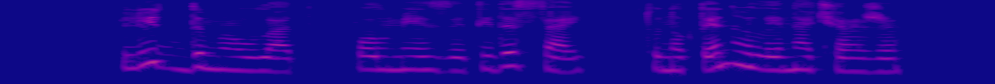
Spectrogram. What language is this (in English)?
Mari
